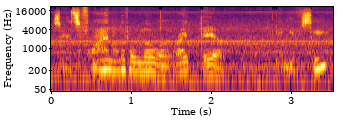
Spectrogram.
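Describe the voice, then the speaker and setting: A woman preschool teacher reading a picture book aloud to young children in an expressive, deliberate way, with softer asides inviting them to look. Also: on the low side, a little hiss or hum, rough recording. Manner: expressive, deliberate, often pausing to ask the listener to look.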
